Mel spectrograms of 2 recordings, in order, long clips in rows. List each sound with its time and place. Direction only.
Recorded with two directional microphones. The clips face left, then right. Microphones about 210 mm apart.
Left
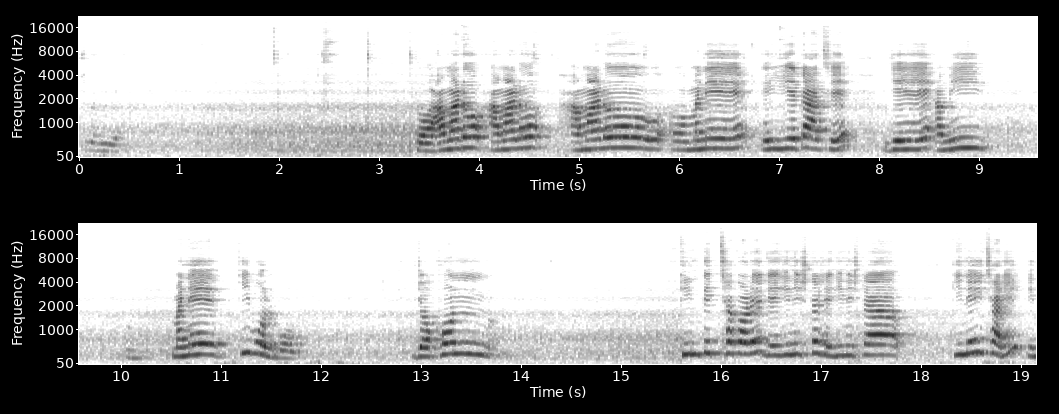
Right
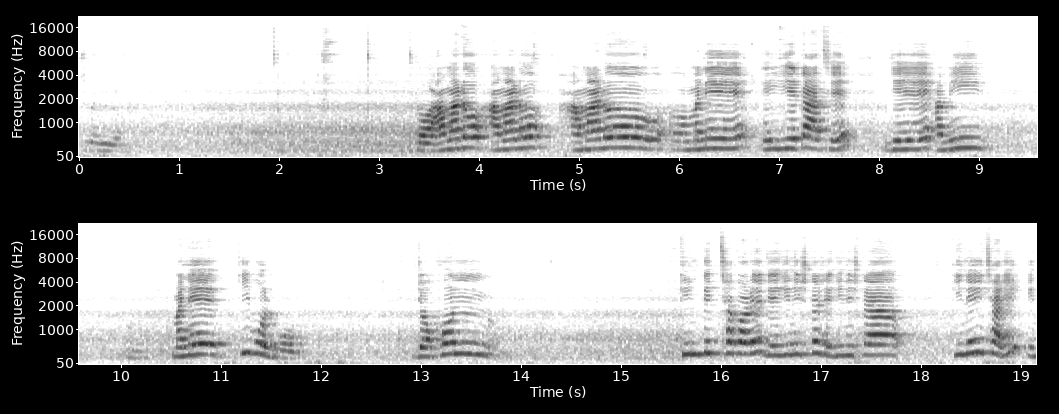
3.5 s a woman's voice: 10° left (ahead or behind)
10.5 s a woman's voice: 10° left (ahead or behind)
12.9 s a woman's voice: 10° left (ahead or behind)
15.5 s a woman's voice: 10° left (ahead or behind)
